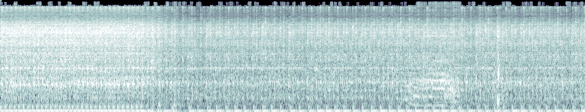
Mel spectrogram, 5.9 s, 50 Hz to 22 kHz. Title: KTM exc 525 first start after engine repair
